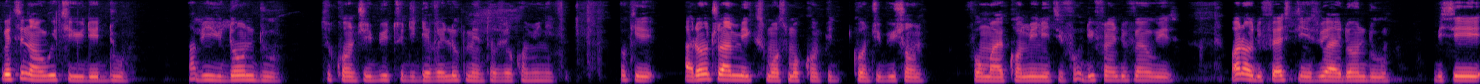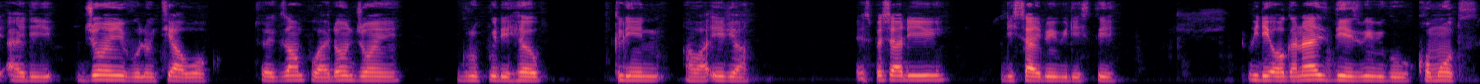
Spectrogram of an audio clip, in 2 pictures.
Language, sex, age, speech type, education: Nigerian Pidgin, male, 15-29, spontaneous, tertiary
